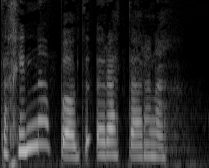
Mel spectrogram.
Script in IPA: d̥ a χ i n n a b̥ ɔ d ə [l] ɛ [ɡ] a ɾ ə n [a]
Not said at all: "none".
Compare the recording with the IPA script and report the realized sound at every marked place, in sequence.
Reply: ɾ, d, a

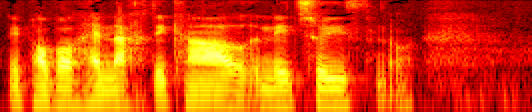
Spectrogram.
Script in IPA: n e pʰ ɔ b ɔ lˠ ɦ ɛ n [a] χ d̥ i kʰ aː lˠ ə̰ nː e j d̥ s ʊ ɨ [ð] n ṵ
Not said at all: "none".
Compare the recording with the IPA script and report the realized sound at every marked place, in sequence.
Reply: a, θ

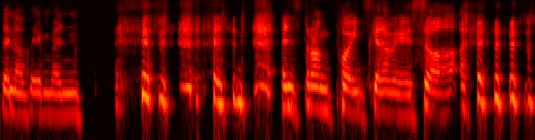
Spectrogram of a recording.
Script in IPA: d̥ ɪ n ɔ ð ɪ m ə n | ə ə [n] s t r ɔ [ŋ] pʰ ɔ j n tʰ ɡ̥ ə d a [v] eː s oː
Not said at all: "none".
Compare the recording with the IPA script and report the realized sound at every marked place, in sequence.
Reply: n, ŋ, v

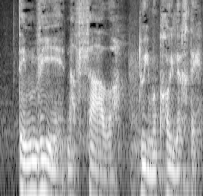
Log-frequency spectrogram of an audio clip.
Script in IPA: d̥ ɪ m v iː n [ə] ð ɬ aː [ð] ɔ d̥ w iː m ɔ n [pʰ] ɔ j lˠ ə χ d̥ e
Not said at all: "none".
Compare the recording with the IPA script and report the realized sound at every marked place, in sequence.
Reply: a, ð, kʰ

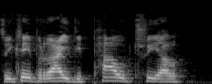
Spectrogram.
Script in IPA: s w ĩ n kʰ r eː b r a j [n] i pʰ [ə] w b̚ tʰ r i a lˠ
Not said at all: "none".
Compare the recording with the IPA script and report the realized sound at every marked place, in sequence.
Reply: d, a

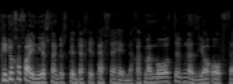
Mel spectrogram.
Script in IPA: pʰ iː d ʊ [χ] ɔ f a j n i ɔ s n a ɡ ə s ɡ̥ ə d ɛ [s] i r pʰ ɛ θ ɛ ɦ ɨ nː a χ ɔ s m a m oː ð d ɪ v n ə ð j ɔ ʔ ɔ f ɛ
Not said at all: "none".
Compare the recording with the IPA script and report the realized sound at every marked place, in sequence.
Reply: χ, χ

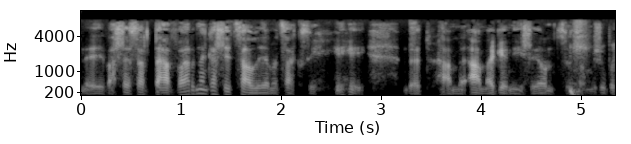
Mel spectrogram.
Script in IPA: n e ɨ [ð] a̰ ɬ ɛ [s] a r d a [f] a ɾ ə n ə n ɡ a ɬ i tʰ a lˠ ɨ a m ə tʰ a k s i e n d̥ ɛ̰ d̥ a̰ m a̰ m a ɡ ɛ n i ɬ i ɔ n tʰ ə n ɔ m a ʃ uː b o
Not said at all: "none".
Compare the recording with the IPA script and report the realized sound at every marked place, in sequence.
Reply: v, s, v

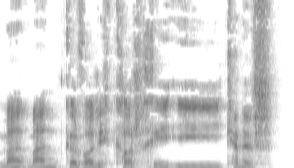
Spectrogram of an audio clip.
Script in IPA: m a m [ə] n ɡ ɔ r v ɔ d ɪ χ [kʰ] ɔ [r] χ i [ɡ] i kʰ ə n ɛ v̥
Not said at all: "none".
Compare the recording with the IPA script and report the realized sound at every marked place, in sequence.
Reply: a, kʰ, r, none

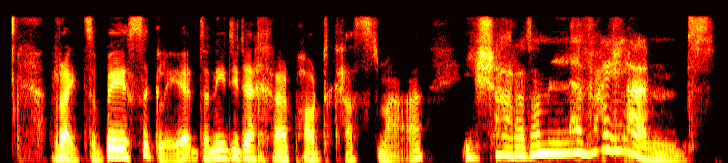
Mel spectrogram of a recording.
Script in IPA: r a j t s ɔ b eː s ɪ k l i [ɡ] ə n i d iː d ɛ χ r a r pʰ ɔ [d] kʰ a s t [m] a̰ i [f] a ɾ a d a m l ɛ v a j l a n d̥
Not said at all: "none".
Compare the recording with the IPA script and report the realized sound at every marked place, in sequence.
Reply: d, d, m, ʃ

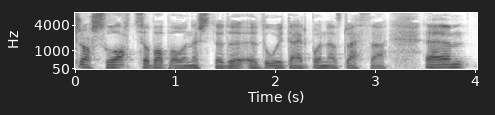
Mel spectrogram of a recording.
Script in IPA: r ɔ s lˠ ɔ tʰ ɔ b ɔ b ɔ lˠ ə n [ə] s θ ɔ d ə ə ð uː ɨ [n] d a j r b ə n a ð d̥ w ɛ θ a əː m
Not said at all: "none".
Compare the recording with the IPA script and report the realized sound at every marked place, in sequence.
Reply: ə, none

